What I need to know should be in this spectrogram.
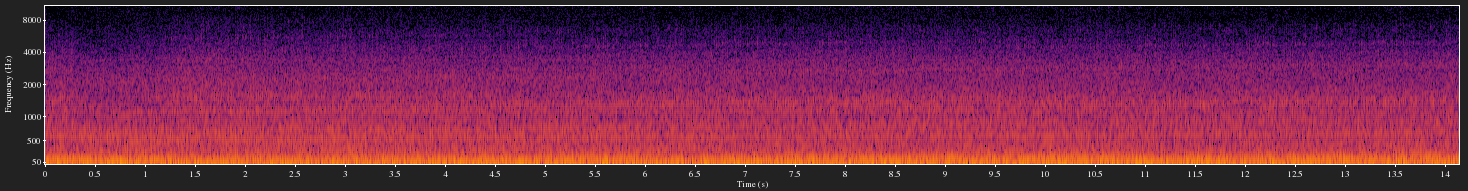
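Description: A bus engine hums steadily with a slowly rising whine.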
